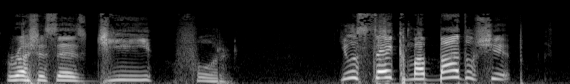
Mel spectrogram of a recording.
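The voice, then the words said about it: Mixed multinational put-on accent. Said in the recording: “that accent ... a multicultural accent ... like it might have been like four or five different nationalities mixed in”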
